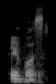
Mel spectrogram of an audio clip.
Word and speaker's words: Ivlis: At the Ilvlis, how do you pronounce that? Is it Ivlis? Yeah. Ivlis. Yeah.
